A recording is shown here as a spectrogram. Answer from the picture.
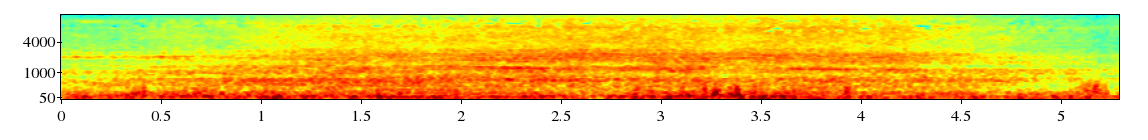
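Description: Irish Rail 22000 Class InterCity diesel railcar passing close by: a rumble of underfloor engines and wheels on rail that starts suddenly and swells to its loudest about three seconds in, with a faint steady whine over it.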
